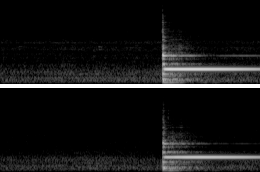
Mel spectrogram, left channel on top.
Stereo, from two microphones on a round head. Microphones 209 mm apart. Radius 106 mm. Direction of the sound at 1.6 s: 60° left (ahead or behind).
